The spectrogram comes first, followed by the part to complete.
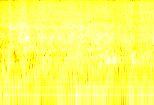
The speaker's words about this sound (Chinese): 当我们现在冒烟了以后，我们现在下我们的酒，米酒跟绍兴。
